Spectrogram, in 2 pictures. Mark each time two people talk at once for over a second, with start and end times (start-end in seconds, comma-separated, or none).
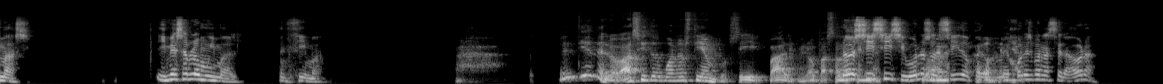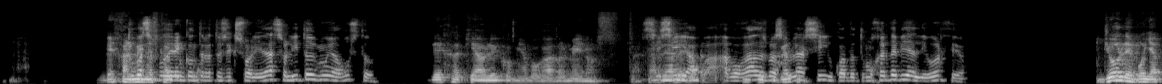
8.4-10.3, 18.1-19.8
